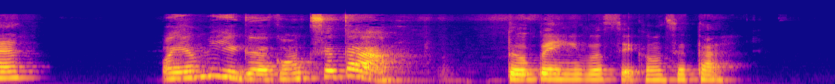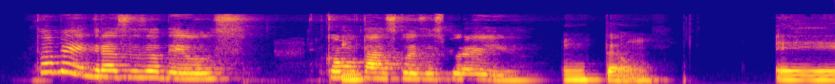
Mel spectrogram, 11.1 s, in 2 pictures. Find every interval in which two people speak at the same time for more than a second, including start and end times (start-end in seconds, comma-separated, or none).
none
